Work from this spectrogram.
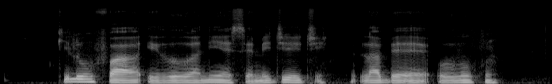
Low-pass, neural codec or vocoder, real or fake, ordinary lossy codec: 14.4 kHz; vocoder, 44.1 kHz, 128 mel bands every 512 samples, BigVGAN v2; fake; none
